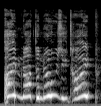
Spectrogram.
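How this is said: It is said in a different put-on character voice. The speaker calls it right.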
